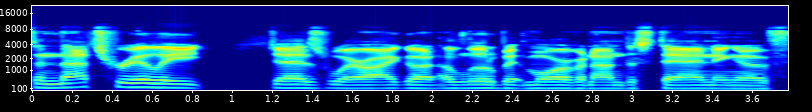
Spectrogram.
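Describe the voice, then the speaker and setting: A man with an Australian accent, medium in pitch and fairly quick in pace. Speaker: tech partnerships executive. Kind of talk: podcast interview. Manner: casual, frequent filler words.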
